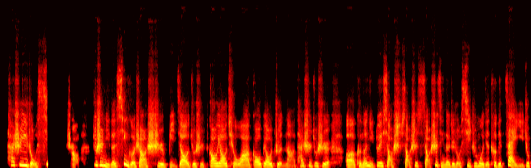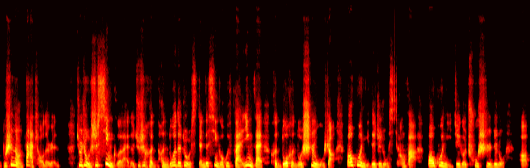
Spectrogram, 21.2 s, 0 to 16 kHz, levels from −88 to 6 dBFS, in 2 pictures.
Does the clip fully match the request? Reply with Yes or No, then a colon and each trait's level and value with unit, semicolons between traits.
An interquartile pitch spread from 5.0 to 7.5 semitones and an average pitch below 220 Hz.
No: wide, 5.5 semitones; high, 245 Hz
